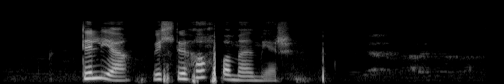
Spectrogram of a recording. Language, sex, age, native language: Icelandic, female, 18-19, Icelandic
